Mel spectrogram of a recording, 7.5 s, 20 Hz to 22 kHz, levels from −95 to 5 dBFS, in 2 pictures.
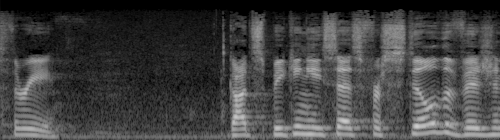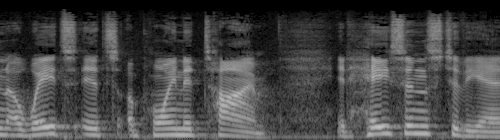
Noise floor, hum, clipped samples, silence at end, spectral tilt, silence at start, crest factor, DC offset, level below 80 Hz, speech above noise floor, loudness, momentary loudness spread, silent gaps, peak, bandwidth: -54 dBFS; none; under 0.1%; 0 s; -3 dB/octave; 0 s; 22 dB; under 0.1%; -68 dBFS; 27 dB; -26 LUFS; 14 LU; none; -6 dBFS; 16.5 kHz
